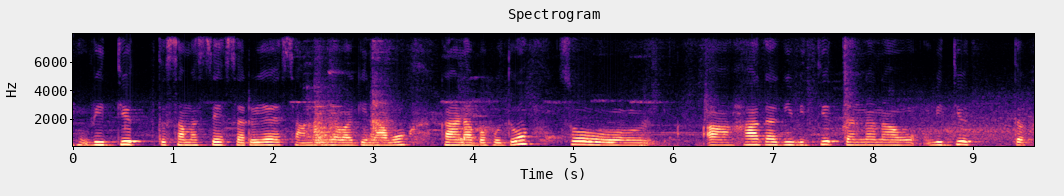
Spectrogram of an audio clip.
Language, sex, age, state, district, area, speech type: Kannada, female, 30-45, Karnataka, Chikkamagaluru, rural, spontaneous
